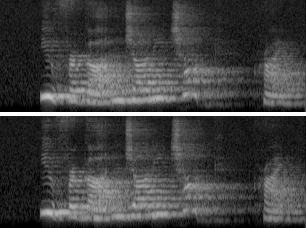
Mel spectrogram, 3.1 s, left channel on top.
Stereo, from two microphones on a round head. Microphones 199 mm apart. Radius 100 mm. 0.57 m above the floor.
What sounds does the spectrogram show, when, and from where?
0.4 s a woman speaking: 10° right (ahead or behind), 5 m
